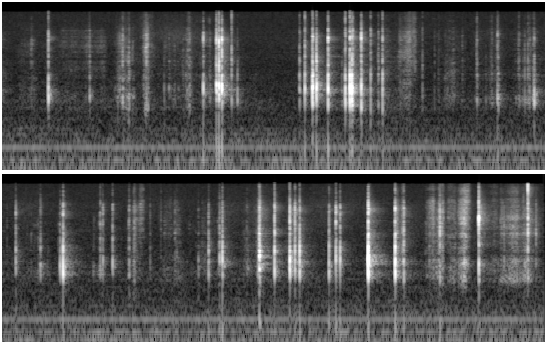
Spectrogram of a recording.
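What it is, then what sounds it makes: Plastic cat self-groomer brush. Long nails strum and scratch across the dense field of plastic bristles on a curved plastic cat self-groomer brush held in hand. The result is a quick, irregular run of dry, crisp ticks and flicks with bright, brittle edges, each dying away almost instantly. A steady low hum sits underneath throughout.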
